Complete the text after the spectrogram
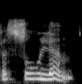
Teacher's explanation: تنوین کے بعد دیکھیں کون سا حرف آئے، میم۔ تو جب تنوین کے بعد میم آئے یعنی یرملون میں سے، ان حروف میں سے آیا، تو ہم یہاں پہ ادغام کریں گے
